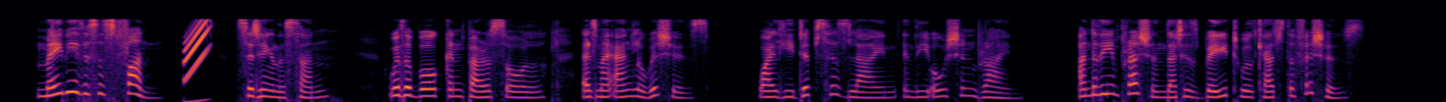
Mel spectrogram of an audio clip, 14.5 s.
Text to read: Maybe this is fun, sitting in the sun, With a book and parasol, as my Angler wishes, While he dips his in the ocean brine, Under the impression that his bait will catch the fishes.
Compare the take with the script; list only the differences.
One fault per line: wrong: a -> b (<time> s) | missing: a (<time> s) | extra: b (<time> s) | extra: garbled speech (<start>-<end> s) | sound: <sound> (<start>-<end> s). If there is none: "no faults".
sound: chirp (1.8-2.1 s)
extra: line (8.5 s)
